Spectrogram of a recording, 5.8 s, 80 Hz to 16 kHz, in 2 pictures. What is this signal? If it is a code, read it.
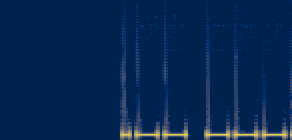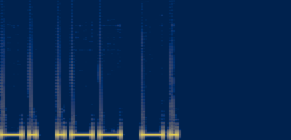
Morse code, heard as a keyed tone, about 17 wpm, 700 Hz. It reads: W9WN
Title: USA Call Signs - 4 Characters - Repeated 3x - 17wpm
